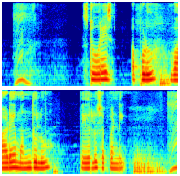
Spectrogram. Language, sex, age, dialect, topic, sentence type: Telugu, female, 36-40, Utterandhra, agriculture, question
